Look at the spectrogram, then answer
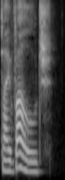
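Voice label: "divulge", British English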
